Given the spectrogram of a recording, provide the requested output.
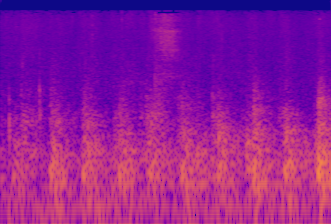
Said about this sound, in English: All right. We are going to stomp our feet.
